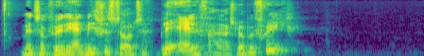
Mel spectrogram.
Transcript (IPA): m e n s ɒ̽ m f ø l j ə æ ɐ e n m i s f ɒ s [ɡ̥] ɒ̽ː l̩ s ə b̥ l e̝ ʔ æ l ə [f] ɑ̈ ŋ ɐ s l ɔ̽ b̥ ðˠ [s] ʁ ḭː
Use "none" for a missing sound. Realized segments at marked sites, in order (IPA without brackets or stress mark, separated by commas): d̥, f, f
